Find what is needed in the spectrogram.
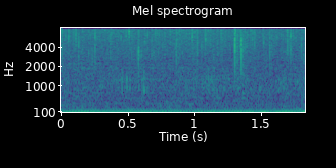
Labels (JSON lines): {"label": "anthrophony, boat engine", "recorder": "SoundTrap 500"}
